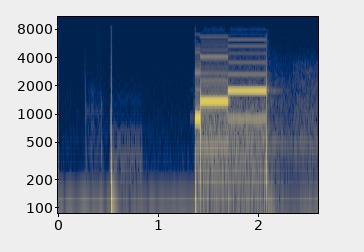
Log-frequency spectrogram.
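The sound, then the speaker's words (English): A short click followed by a quick run of rising electronic telephone tones signalling an incoming call, loud, stepping up in pitch before cutting off abruptly. “Hang on. We got a caller, everybody.”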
